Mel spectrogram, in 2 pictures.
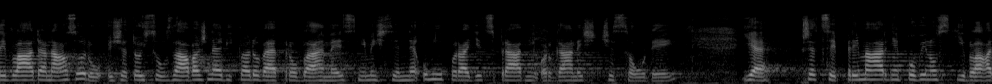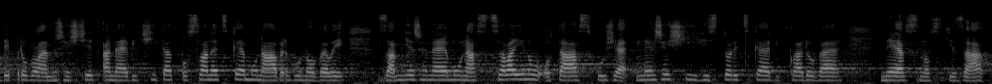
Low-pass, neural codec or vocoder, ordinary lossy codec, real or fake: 10.8 kHz; none; AAC, 48 kbps; real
